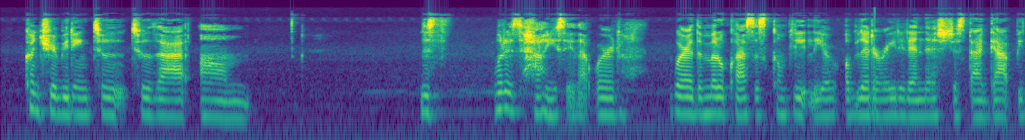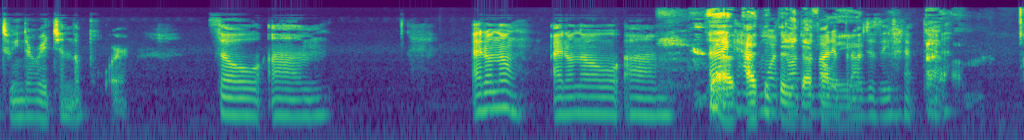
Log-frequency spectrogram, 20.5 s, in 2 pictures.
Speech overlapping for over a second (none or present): present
